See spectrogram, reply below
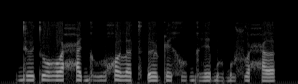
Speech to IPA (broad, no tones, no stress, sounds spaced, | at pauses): d ø t u ʁʷ e ħ e ɡʱ ṳ χ ʊ l ɐ t͡sʼ ø ʈ e x o̤ ɡʱ e ɓ o̤ ɓ o̤ sʷ e ħ ɐ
